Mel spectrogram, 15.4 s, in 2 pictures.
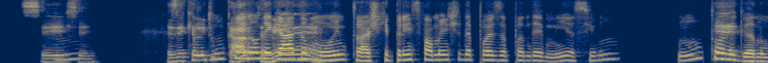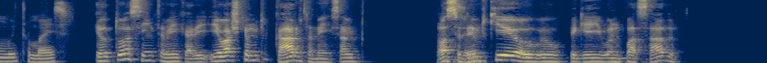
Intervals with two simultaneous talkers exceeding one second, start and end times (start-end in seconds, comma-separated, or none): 2.1-3.3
